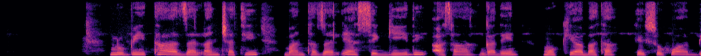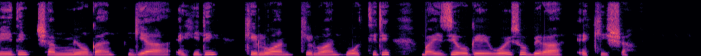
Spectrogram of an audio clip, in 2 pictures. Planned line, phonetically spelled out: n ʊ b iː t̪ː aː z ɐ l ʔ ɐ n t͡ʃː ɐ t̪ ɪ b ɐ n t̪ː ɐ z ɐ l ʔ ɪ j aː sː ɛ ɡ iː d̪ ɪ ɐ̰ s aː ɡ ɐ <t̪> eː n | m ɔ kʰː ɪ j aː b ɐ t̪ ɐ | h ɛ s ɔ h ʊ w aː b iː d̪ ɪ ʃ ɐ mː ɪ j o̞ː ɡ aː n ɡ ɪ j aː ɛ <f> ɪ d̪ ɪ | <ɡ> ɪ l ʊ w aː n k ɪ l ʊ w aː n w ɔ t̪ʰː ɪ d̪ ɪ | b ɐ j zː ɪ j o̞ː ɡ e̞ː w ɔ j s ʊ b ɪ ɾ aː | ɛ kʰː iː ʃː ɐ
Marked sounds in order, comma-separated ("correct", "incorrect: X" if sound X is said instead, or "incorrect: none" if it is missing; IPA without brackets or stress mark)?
incorrect: d̪, incorrect: h, incorrect: k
